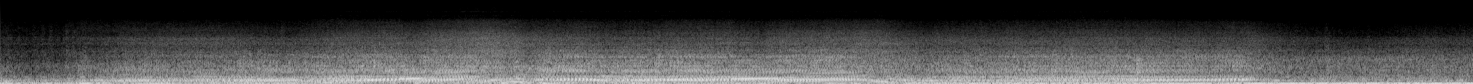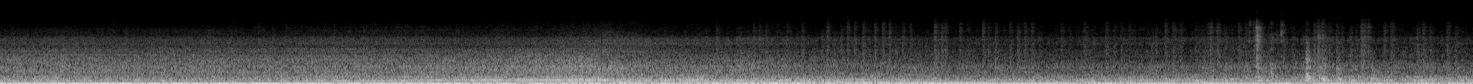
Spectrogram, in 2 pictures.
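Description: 1964 Volkswagen Beetle's air-cooled flat-four engine pulling away and accelerating. Its pitch rises and drops back several times as it goes up through the gears over the first dozen seconds, then it runs steadily at a lower pitch.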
